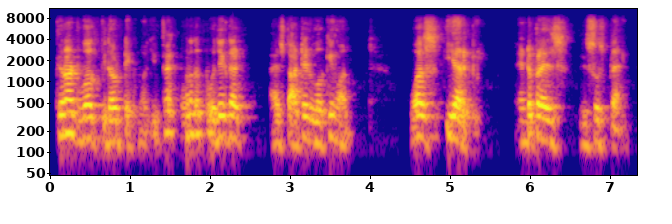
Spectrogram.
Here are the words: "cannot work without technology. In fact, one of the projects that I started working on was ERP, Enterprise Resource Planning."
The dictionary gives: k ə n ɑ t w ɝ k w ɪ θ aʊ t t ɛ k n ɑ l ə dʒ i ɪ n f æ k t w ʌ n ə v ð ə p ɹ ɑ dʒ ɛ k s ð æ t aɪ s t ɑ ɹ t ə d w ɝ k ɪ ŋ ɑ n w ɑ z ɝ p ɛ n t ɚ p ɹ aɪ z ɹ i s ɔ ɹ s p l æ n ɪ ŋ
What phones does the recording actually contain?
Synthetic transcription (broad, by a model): k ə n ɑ t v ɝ k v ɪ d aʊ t t ɛ k n ɑ l ə dʒ i ɪ n f æ k t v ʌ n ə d ə p ɹ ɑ dʒ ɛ k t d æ t aɪ s t ɑ ɹ t ə d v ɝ k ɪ ŋ ɑ n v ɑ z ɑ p ɛ n t ɚ p ɹ aɪ z ɹ i s ɔ ɹ s p l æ n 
